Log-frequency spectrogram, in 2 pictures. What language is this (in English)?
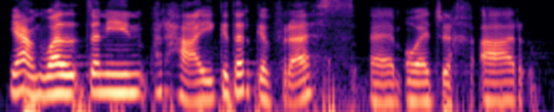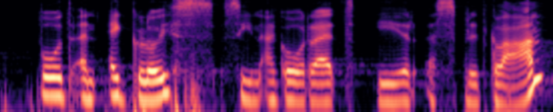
Welsh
